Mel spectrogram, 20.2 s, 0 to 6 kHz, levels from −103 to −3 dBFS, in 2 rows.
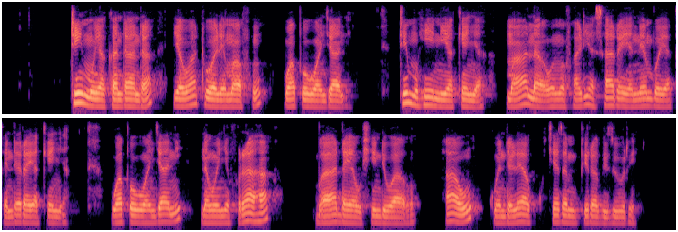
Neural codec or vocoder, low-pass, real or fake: none; 5.4 kHz; real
